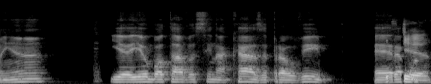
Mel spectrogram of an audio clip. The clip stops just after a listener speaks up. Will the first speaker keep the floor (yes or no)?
yes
